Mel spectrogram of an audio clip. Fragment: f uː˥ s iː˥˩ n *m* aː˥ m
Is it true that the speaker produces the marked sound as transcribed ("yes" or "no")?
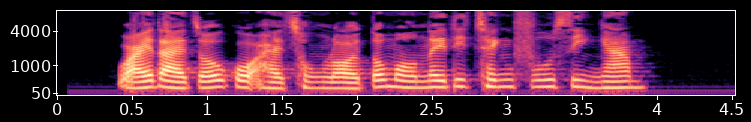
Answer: no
